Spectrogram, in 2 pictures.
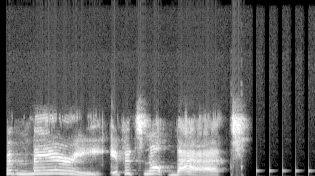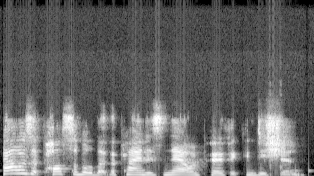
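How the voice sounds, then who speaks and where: A woman's voice: high voice, sing-song, moderate pace, fairly bright tone, faint music behind, voice pushed up. A woman voicing a friendly, eager and curious young witch in a cozy game. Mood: curious, surprised.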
